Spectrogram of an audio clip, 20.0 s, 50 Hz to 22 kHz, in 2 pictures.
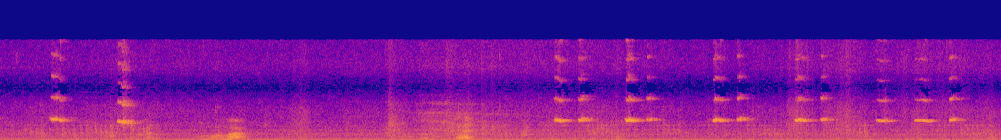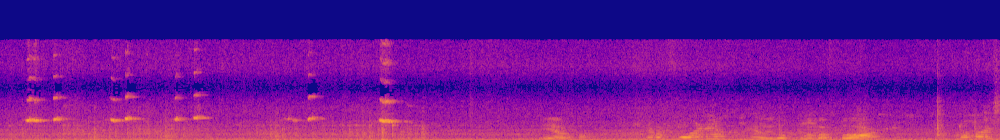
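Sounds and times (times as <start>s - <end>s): pasta roller crank squeaking: 0.2s - 1.6s, 5.5s - 14.3s.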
